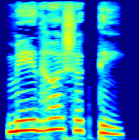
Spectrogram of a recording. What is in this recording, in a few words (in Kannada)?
"ಮೇಧಾಶಕ್ತಿ", Kannada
